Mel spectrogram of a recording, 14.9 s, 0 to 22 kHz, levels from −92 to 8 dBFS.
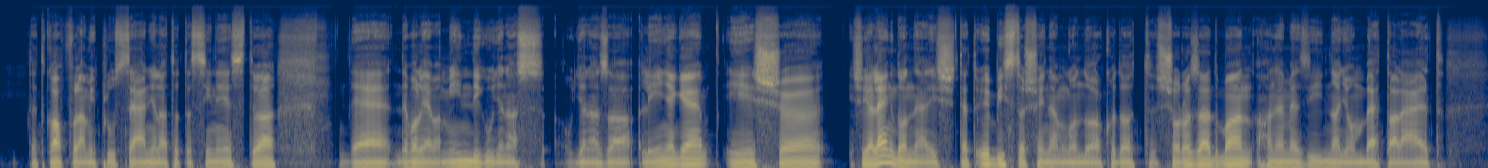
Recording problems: none

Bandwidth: 18.5 kHz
